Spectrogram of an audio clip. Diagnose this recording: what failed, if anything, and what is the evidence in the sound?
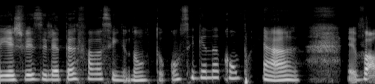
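Nothing in this speech recording points to a failure at any stage of the chain. No event stands out that could be pinned to a time or traced to a mechanism.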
